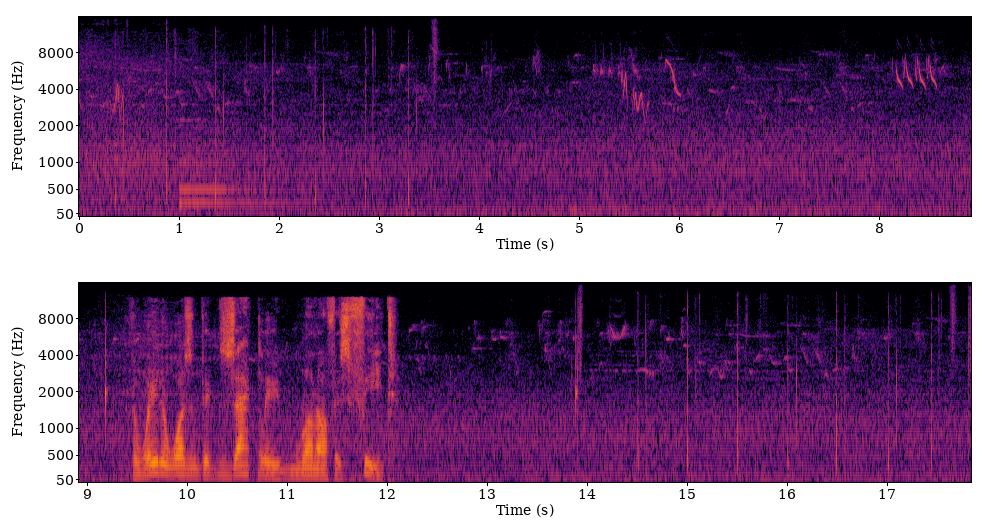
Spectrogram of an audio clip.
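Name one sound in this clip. Footsteps tap lightly on pavement.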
